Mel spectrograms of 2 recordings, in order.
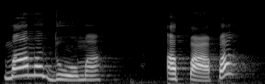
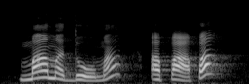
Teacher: in the first part the intonation starts from the medium pitch, it comes down and then again it rises up and then comes down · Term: fourth intonational construction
